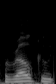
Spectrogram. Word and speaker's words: Roku: on R crew R crew how do you pronounce Roku Roku now do you have to purchase something in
